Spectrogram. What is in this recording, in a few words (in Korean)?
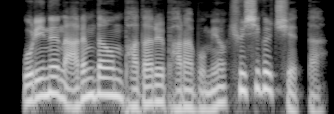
문장 남자; 우리는 아름다운 바다를 바라보며 휴식을 취했다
